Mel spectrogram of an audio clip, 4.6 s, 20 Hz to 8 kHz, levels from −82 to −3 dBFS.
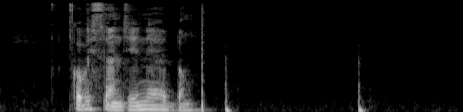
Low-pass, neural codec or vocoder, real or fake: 7.2 kHz; none; real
